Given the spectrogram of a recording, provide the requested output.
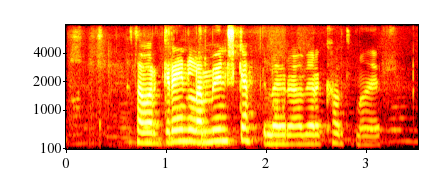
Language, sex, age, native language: Icelandic, female, 15, Icelandic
